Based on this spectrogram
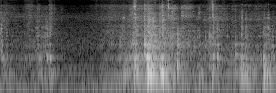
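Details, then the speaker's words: Little Wonder blower with Briggs & Stratton engine that won't blow; pulling the starter cord gives uneven rasping drags with hollow clunks inside; owner fears the crankshaft. "you can hear the clunking in there. So, I'm not quite sure what it is. I am fearing it is the uh crankshaft."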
